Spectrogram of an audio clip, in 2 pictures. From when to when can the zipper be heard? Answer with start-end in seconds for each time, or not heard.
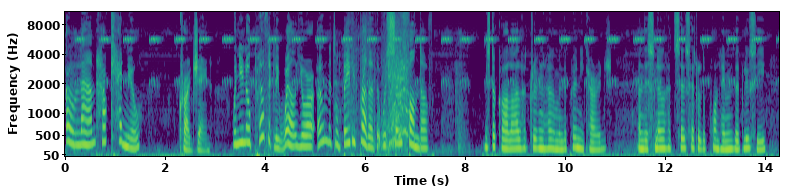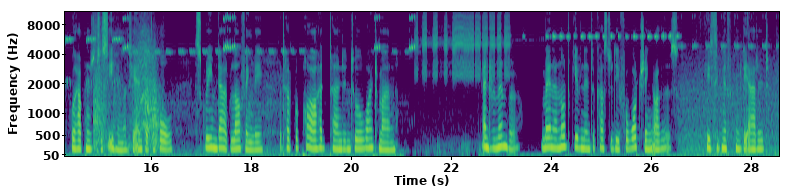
5.3-7.0, 14.8-16.3.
